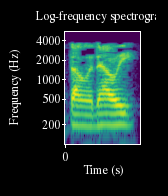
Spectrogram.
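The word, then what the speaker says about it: Belinelli: Last year, remember they signed Rondo, they signed Bellini, I'm mispronouncing the name. Bellinelli,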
